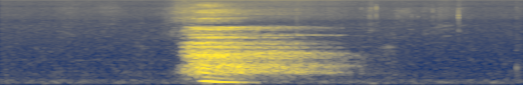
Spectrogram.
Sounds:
Sigh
